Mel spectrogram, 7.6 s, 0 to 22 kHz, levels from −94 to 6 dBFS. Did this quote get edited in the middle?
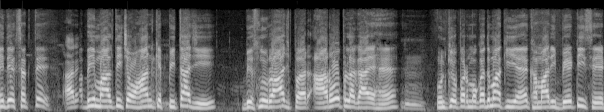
yes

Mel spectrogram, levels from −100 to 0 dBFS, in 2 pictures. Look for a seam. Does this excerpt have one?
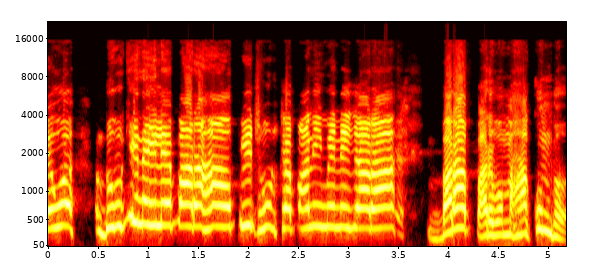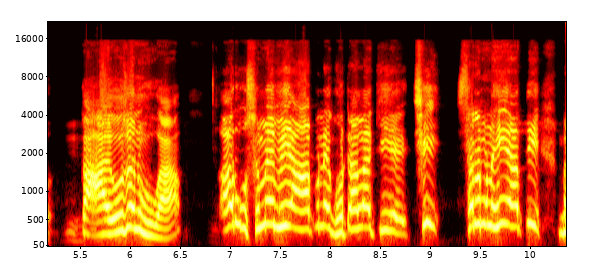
yes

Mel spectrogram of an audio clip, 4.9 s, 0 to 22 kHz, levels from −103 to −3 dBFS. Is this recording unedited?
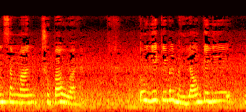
yes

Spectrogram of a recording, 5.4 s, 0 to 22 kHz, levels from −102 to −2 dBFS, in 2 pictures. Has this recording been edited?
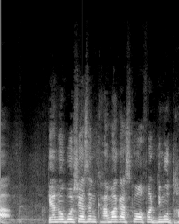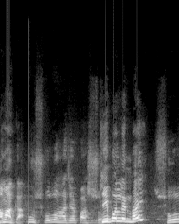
yes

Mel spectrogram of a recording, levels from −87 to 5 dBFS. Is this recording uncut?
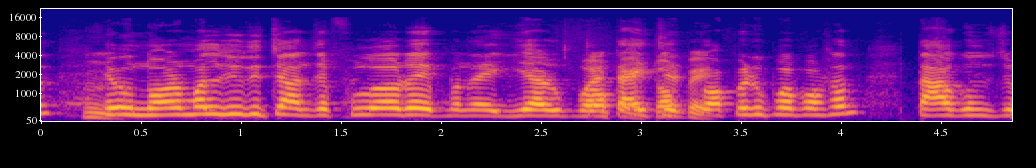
yes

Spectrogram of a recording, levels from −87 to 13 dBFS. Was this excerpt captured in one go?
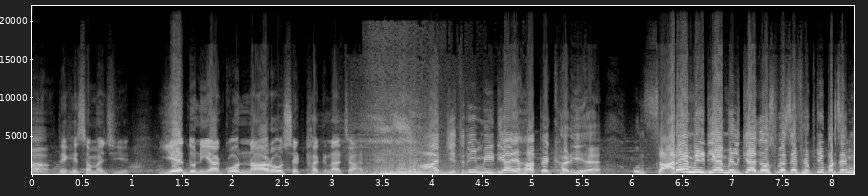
no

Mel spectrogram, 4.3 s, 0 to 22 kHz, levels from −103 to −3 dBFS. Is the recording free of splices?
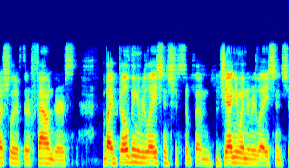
no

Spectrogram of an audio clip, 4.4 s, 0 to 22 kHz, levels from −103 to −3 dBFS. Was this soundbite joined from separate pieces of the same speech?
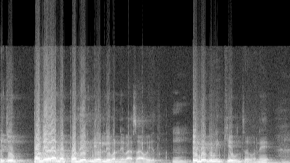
yes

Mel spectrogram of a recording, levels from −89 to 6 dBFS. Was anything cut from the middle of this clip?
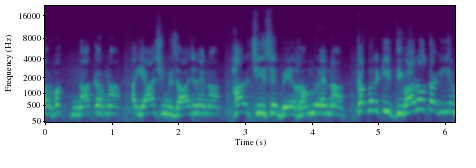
yes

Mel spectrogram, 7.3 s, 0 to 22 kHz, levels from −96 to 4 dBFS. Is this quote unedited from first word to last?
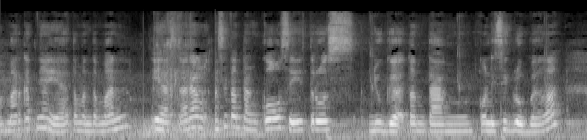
no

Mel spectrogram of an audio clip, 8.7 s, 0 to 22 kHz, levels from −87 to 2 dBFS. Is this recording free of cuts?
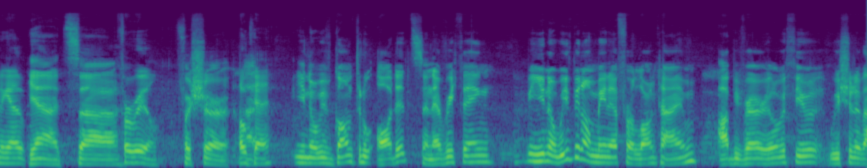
yes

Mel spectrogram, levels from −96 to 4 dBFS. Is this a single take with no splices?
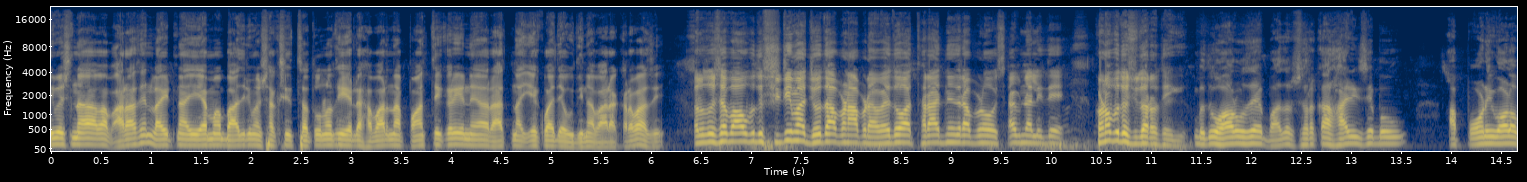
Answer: no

